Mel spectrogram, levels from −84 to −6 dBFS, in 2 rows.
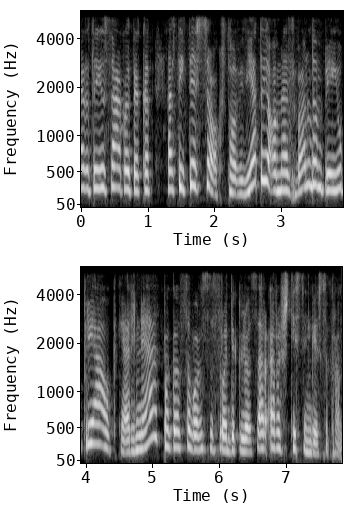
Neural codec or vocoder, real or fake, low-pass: codec, 16 kHz, 4.8 kbps, FACodec; fake; 5.4 kHz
